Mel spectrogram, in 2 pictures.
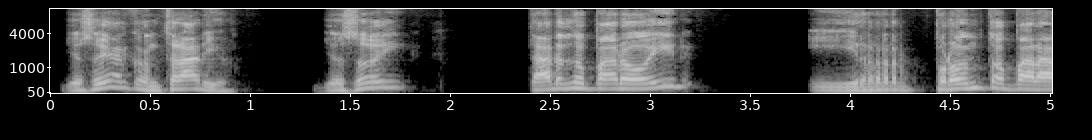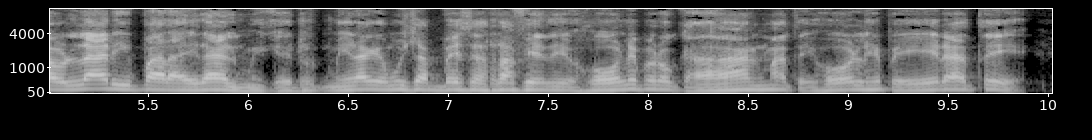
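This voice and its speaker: A man giving an informal, conversational sermon, talking to a co-host and slowing down to read scripture. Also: on the high side, animated, darkish tone, no room sound, clean studio sound. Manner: conversational, addresses co-host by name; reads scripture slowly and deliberately. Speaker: preacher.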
